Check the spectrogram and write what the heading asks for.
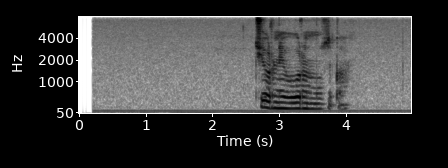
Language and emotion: Russian, neutral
